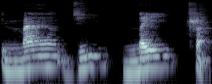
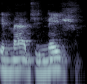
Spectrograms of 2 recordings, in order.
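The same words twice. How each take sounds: First: "imagination" stretched out slowly, syllable by syllable; teacher slowly sounding out each syllable of "imagination". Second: Said in the usual way. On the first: Shown as a demonstration. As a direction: break "imagination" into separate slow syllables. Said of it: "look at these capitalized words". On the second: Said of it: "if you take the word imagination".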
